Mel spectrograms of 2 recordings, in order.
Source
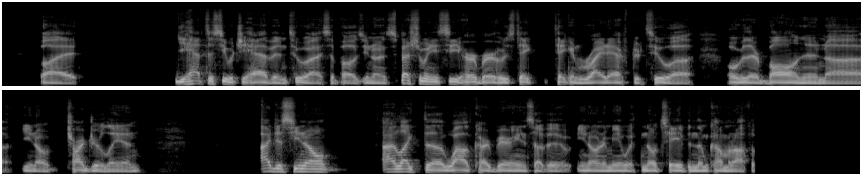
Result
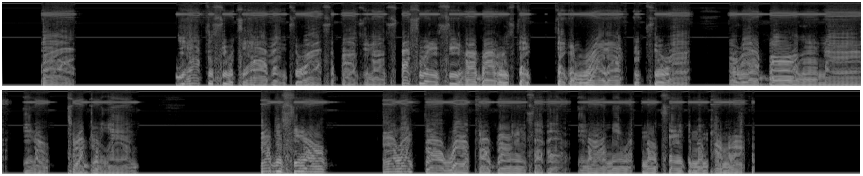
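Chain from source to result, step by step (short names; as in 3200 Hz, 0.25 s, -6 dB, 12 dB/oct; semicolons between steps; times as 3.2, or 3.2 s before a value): phaser 0.18 Hz, delay 2.3 ms, feedback 22%; whine 12000 Hz -31 dBFS; full-wave rectifier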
